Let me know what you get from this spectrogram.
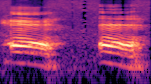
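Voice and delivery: a hint of a deaf old person asking "Eh, eh"; mock hard of hearing. Shown as a demonstration. Teacher voicing a girl pretending not to hear. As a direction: play an older person who can't hear. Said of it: "What sound does it make".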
